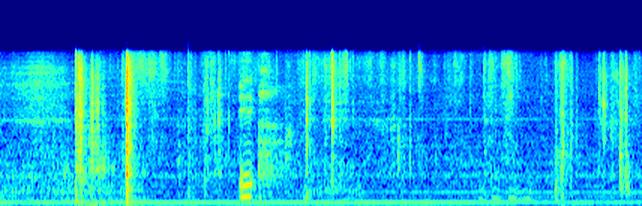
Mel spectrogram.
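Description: Paper pieces tap down on a hard surface.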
